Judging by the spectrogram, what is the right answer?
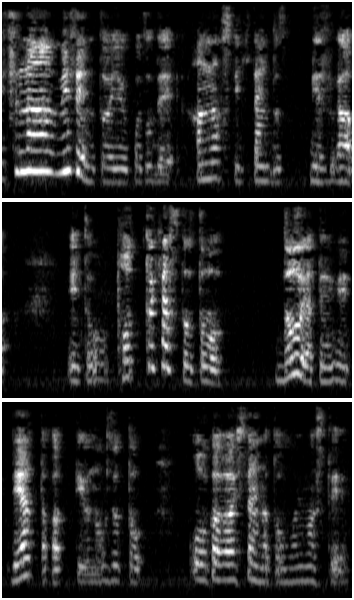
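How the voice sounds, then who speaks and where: Loudness swings widely as a woman speaks at a fairly quick pace. Her medium-pitched voice carries lively intonation. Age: 30s. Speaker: podcaster and office worker. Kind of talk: casual chat. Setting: home recording with IC recorder. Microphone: IC recorder with cheap mic.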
